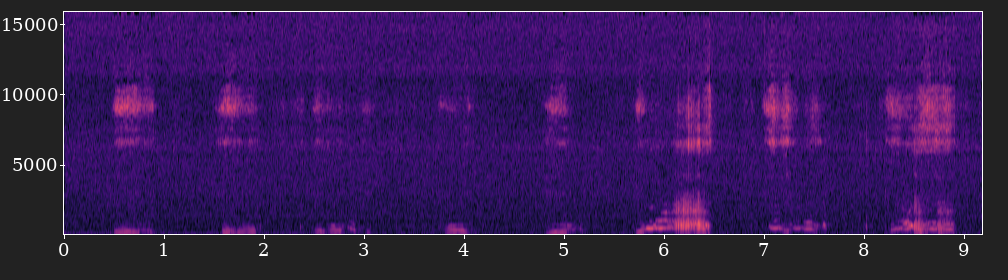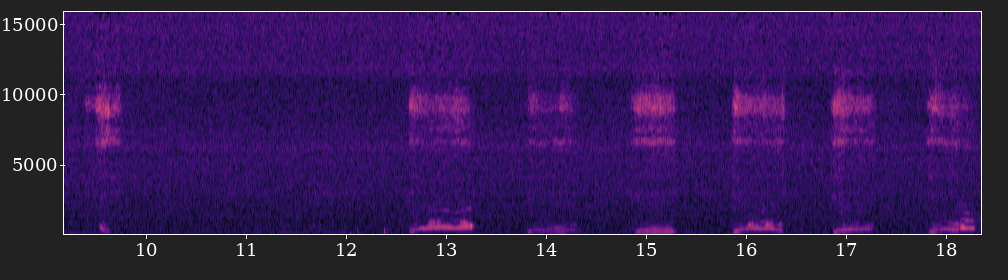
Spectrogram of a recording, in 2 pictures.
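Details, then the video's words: Blueberry, a female Holland Lop rabbit, snores while sleeping during a cuddle: short whistled, rising squeaks repeat roughly every second, with a couple of louder, breathier snorts near the middle and soft hissy breaths between. "Cuddling with a SNORING bunny!"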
